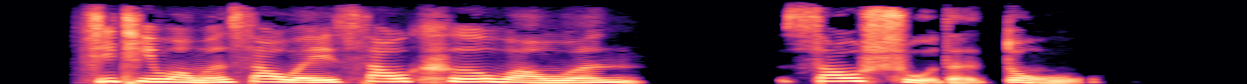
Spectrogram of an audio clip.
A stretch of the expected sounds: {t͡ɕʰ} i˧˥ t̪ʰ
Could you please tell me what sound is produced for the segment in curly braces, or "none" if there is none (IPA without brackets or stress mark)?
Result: t͡ɕ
